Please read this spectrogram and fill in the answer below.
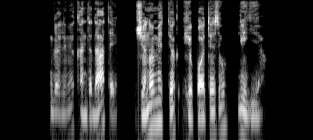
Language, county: Lithuanian, Marijampolė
